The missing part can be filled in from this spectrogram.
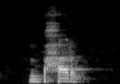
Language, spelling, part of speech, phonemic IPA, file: Moroccan Arabic, بحر, noun, /bħar/, LL-Q56426 (ary)-بحر.wav
- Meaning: 1. sea 2. beach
